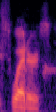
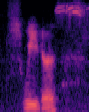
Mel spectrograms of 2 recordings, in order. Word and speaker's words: sweater: by the way an it's sweater okay pronunciation not sweeter sweater sweer yeah sweater like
